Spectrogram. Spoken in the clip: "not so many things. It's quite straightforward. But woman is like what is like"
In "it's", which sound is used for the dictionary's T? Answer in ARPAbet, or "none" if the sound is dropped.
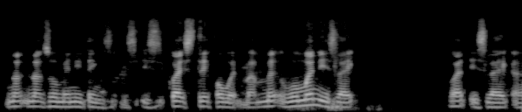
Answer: S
